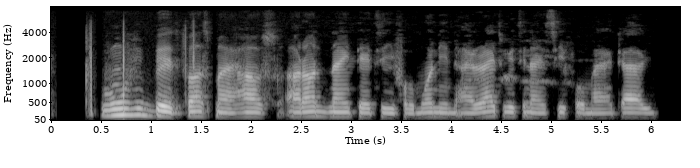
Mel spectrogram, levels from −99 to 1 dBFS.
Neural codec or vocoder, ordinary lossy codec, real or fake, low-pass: none; none; real; 7.2 kHz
